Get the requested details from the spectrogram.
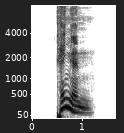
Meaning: a municipality of Baden-Württemberg, Germany
- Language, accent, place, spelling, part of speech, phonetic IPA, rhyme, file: German, Germany, Berlin, Tengen, proper noun, [ˈtɛŋən], -ɛŋən, De-Tengen.ogg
